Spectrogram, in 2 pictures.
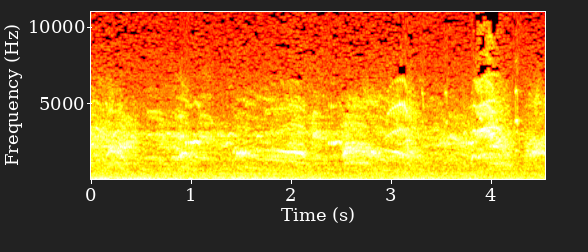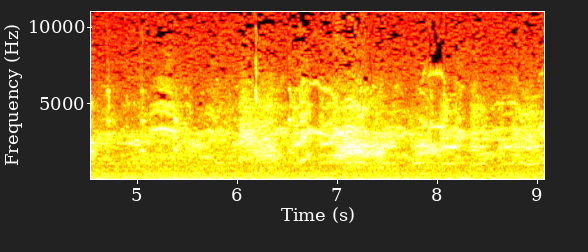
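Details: A large Arctic tern colony on the Dutch island of Rottumerplaat, 4 June 2023, keeps up a ceaseless din of coarse, chattering screams from many birds at once, with louder calls breaking through now and then.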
